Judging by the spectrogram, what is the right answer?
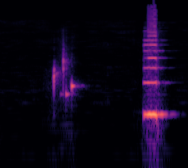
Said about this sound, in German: Jetzt hören wir, dass das Scannen ähm, aktiv ist. Es gibt immer dieses Ticken.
